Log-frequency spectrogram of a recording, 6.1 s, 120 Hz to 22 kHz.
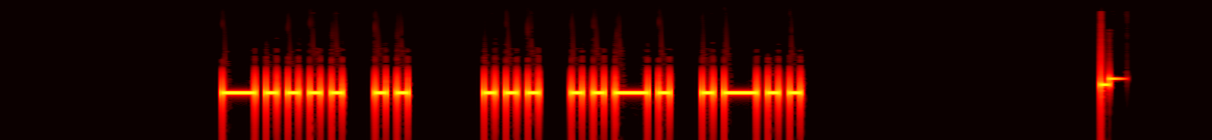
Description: Morse code, heard as a keyed tone, about 22 wpm, 700 Hz. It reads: 6I SFL
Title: Winter Field Day Exchanges Encore 22wpm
